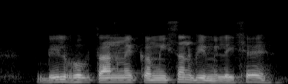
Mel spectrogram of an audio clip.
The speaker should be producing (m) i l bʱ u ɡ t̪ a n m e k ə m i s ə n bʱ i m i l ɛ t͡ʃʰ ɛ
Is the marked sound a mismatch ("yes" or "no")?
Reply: yes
